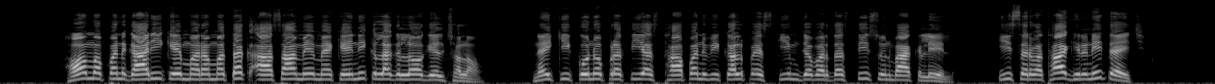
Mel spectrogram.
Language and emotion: Maithili, angry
